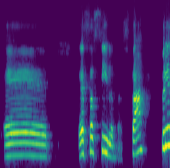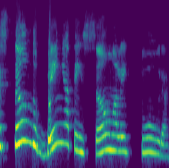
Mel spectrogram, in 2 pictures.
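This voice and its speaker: A woman teacher giving a slow literacy lesson for children, drawing out syllables and words. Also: fairly high pitch.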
